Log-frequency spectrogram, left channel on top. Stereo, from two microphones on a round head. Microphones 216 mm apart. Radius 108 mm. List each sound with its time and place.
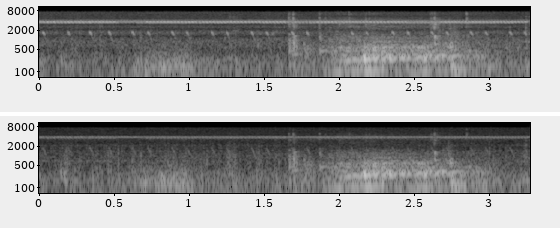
0.0 s an insect: 75° left (ahead or behind)
1.7 s a drawer: 60° left (ahead or behind)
